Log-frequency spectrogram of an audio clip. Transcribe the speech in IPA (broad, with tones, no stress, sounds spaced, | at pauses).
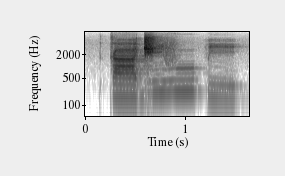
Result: k aː˨ d͡ʒ i˦ v uː˦ k͡p iː˨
